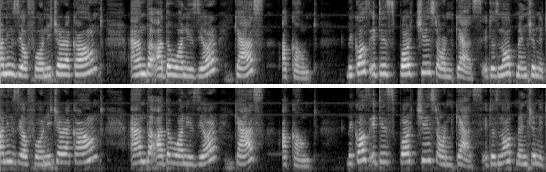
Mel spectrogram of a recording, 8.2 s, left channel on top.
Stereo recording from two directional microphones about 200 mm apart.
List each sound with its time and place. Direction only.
0.5 s speech: 40° left (ahead or behind)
